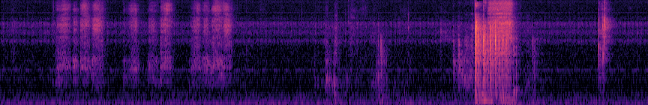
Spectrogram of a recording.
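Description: Felt-tip marker scratching across a paper memo pad in a series of short strokes, mostly in the first couple of seconds and more faintly around three seconds in. Near the end comes a sudden, much louder noise of about half a second, the pad or paper being handled.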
